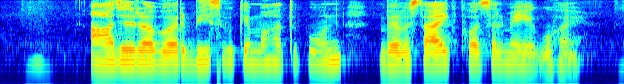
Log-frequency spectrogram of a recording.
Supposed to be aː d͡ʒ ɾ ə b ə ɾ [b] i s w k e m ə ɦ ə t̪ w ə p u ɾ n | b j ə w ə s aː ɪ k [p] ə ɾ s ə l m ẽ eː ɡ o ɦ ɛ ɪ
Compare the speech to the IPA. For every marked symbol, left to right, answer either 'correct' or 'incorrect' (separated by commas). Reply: correct, incorrect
